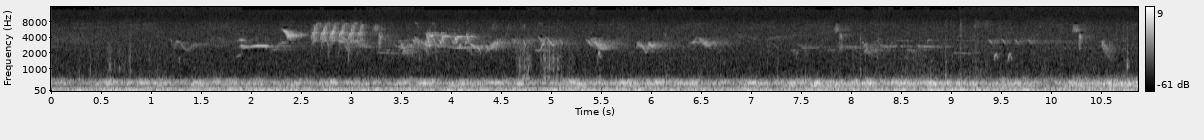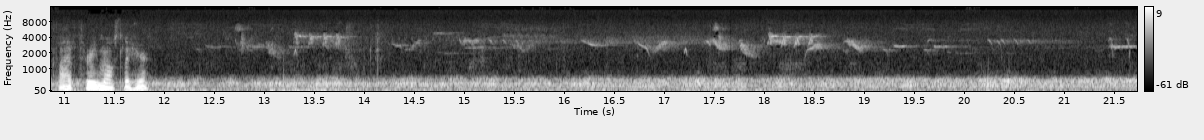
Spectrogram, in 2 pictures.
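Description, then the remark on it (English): A wild gray bird that has landed in a pine tree calls with a series of thin, high chirps over a steady low rumble, with a short louder burst partway through. A voice speaks briefly. “Oh, one of the wild birds is coming in now. I just saw it land in the pine tree. 5-3 is calling to it.”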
